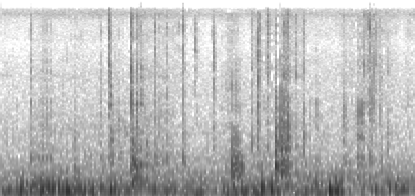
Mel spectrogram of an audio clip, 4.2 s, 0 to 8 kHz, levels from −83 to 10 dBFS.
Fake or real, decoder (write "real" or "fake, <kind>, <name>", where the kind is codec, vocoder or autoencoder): real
